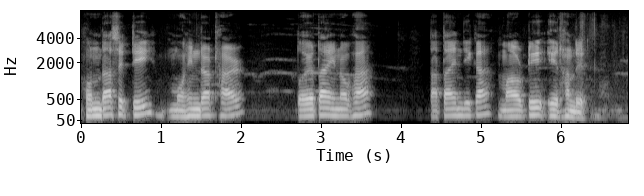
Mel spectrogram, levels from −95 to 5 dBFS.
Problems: constant background noise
